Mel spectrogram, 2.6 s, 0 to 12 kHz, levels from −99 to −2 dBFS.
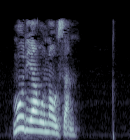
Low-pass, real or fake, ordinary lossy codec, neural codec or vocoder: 7.2 kHz; real; AAC, 32 kbps; none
